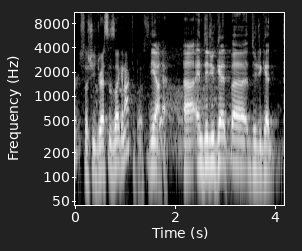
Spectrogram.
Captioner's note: audience aws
